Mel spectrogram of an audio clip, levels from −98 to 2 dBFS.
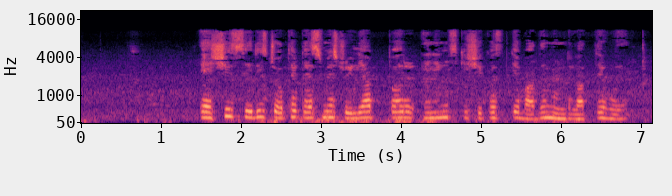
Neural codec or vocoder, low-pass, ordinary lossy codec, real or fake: none; 10.8 kHz; AAC, 64 kbps; real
